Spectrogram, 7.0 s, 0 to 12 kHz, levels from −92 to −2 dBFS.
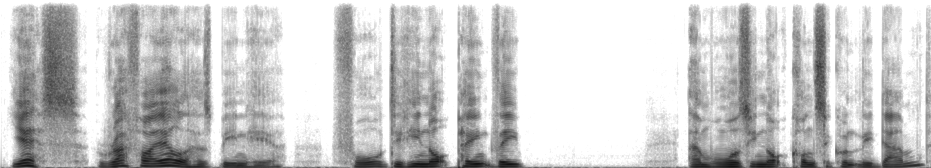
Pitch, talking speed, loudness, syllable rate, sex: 145 Hz, 145 wpm, -16 LUFS, 4.6 syllables/s, male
